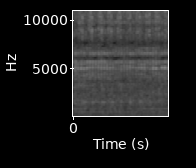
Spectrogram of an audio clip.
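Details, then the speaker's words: 2017 BMW X5 with N55 engine, cold idle after replacing belt, tensioner and idler pulley and new spark plugs: pulley whine gone; fast, light, even valve ticking, said typical of high mileage and to stop once warm. "Once you get all the miles on there, they tap like that. Yeah, once it warm up, it'll stop."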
